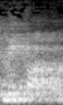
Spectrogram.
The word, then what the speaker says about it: macaque: What is the pronunciation? Macaque.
